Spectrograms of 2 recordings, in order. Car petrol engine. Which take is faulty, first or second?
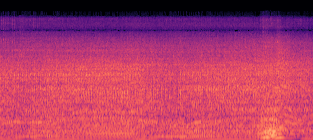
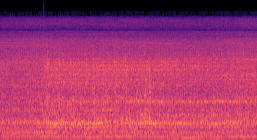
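first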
